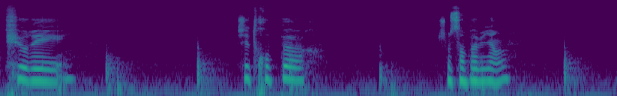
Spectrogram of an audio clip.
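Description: A young woman speaks in short, animated bursts close to a microphone.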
